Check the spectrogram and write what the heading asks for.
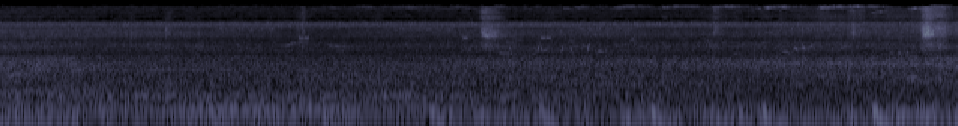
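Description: Outdoor road ambience: a steady low rumble of vehicle engines running, with a few faint clicks.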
